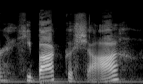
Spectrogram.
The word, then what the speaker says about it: Hibakusha: Kathleen is currently the program director for Hibakusha. I hope I said that right. Close, yeah. – I hope. – You did.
